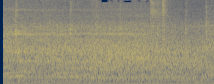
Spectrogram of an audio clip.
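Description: Steady motor-vehicle noise with a low rumble, plus a thin high whine for about a second midway.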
